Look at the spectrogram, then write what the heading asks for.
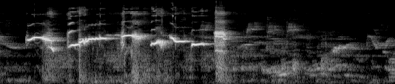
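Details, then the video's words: Oriental magpie-robin in captivity singing nonstop as song therapy: loud clear whistled notes sliding up and down, sharp chipped accents, then softer twittering phrases over a faint background hum. "terapi burung kacer agar gacor tanpa jeda"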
